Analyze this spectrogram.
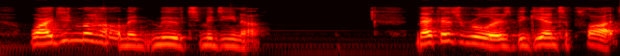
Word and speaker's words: Medina: to medina and obviously this word medina some of you maybe are from medina around parts of ohio but this is pronounced medina use what you know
